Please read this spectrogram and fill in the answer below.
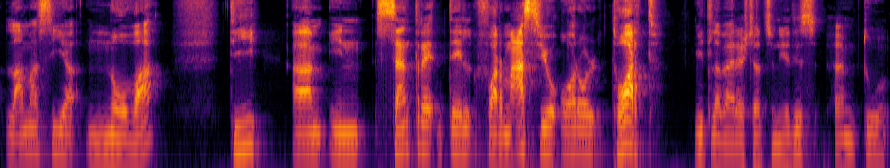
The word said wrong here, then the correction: Oriol Tort: Ich hoffe, ich habe es richtig ausgesprochen. – Ich sag's nochmal. – La Masia Centre de Formacio Oriol Tort. – Ja, klingt gut.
